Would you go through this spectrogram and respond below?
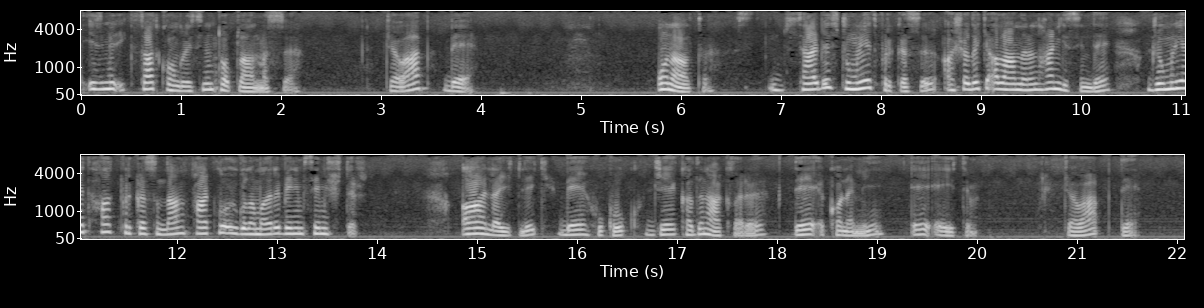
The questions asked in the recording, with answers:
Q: Serbest Cumhuriyet Fırkası aşağıdaki alanların hangisinde Cumhuriyet Halk Fırkası'ndan farklı uygulamaları benimsemiştir?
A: Cevap D.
